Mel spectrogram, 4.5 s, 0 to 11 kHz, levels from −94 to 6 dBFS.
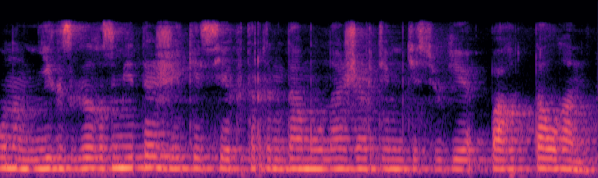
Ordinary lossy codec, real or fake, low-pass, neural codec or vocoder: none; real; 7.2 kHz; none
